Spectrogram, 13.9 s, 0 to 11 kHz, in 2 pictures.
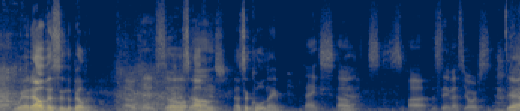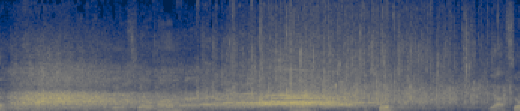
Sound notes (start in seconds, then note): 1.5 laughter; 6.8 laughter; 9.0 applause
